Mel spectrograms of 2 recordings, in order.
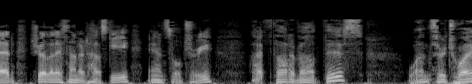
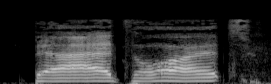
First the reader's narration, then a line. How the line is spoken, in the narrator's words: Tiggy moaned in the background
